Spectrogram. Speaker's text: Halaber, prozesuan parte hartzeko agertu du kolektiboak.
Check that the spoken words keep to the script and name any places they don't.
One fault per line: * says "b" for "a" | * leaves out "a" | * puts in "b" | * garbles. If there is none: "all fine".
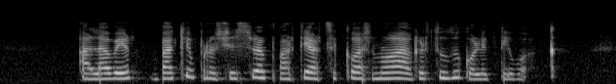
* puts in "bake"
* puts in "asmoa"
